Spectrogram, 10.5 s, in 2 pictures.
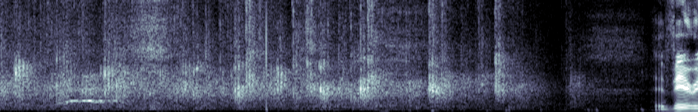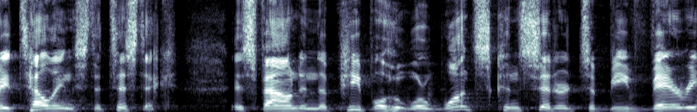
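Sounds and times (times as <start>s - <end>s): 
audience clapping: 0.0s - 4.6s
speech: 5.0s - 10.4s.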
